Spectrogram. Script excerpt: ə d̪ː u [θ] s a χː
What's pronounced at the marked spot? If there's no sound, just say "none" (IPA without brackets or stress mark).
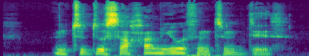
none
